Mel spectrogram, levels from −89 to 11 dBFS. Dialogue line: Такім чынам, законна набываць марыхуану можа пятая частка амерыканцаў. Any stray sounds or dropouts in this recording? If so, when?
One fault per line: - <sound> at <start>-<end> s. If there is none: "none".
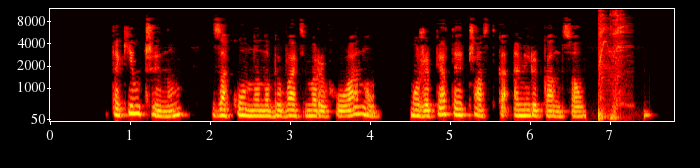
- thud at 6.9-7.3 s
